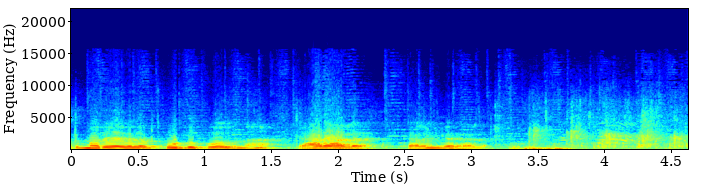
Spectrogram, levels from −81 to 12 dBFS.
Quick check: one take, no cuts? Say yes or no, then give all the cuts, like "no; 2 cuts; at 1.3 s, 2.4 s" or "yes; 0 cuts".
yes; 0 cuts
